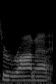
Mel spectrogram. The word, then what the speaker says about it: Sarona: My name is pronounced Sarona. It rhymes with piranha, which is why I have this fancy Instagram handle of Sarona Piranha.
